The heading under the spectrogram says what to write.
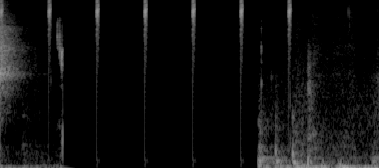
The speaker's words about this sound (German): Ich schnipp's jetzt und dann schnipp's ich wieder und dann sind wir in dem zweiten Teil.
